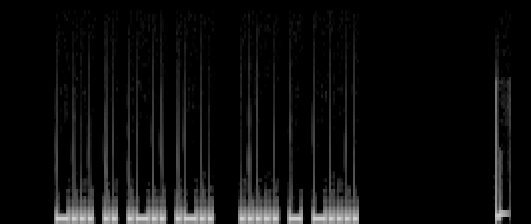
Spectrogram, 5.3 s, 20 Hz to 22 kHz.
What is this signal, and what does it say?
Morse code, heard as a keyed tone, about 30 wpm, 700 Hz. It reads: BILL 5T6
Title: CWT Exchange 30wpm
